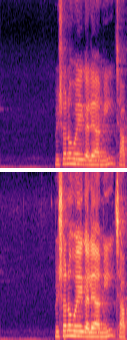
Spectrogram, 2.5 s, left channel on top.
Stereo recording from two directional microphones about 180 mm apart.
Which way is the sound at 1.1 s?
25° right (ahead or behind).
